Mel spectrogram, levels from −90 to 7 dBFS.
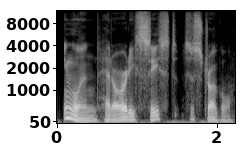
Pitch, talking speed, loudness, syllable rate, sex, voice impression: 95 Hz, 160 wpm, -18 LUFS, 5.3 syllables/s, male, masculine, adult-like, relaxed, weak, slightly dark, slightly raspy, cool, calm, slightly reassuring, kind, modest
